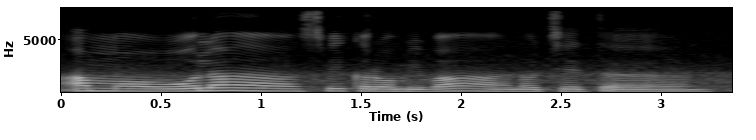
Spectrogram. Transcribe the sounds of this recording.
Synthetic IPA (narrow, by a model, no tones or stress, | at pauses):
a̰moːlasʋikɐɾoːmiʋanot͡ʃet̪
